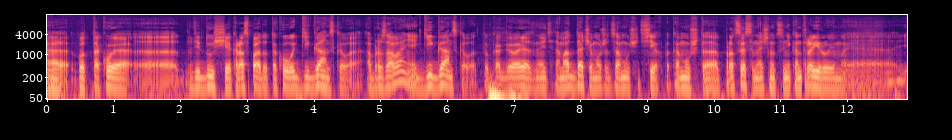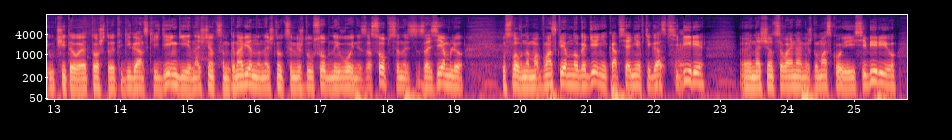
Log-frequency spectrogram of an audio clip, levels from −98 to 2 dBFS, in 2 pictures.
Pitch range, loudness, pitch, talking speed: 100-120 Hz, -17 LUFS, 105 Hz, 130 wpm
